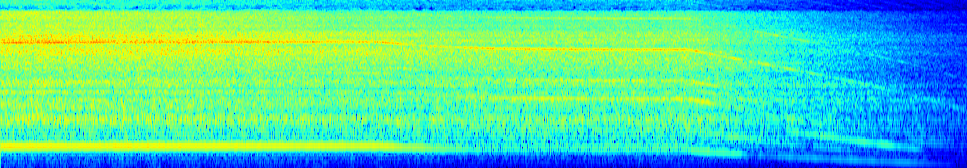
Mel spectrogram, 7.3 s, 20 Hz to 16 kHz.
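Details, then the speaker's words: 20-year-old Oreck XL2800 vacuum motor after bearing repack and carbon brush seating, with only slight sparking at switch-on: a steady, clean high whine, then a smooth wind-down after switch-off. Motor in good shape. "it's pretty sweet it's in really good shape well at least for something was 20 years old anyway"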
